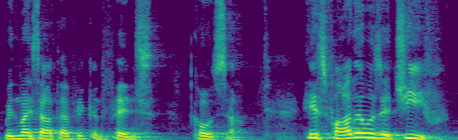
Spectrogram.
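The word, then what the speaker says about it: Xhosa: the Timbu or the I have to say Kosa very difficult to pronounce that phrase. I learned a bit of that in England with my South African friends. Kosa his father was a chief of their tribe.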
